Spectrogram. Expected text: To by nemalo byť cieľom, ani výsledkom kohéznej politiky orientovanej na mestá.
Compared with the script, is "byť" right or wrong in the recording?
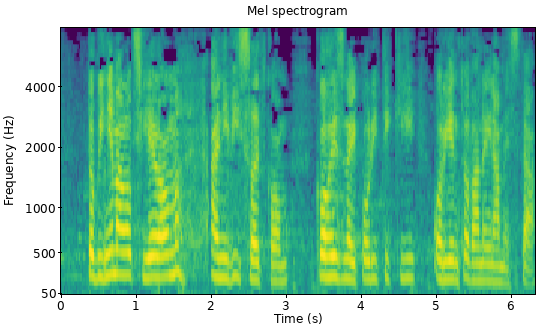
wrong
